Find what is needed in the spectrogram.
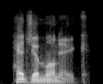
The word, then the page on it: hegemonic: British English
